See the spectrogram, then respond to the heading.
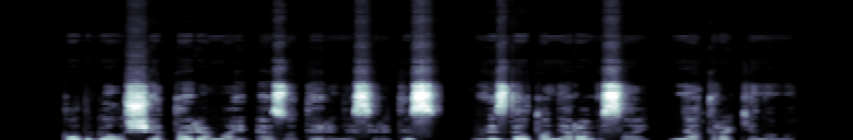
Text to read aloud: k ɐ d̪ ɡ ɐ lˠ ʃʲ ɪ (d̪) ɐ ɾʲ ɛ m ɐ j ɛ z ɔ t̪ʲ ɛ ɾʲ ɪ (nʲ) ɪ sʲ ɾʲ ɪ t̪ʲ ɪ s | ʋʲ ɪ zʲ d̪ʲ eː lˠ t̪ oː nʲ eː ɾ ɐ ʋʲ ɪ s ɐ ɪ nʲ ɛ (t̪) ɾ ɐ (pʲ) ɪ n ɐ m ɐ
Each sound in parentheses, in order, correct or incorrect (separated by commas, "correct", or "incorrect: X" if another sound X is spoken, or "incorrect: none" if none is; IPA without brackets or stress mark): incorrect: t̪, correct, correct, incorrect: kʲ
